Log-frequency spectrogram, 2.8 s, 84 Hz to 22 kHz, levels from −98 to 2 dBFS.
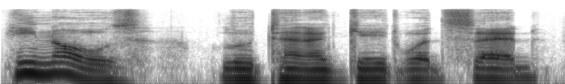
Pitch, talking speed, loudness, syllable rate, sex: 120 Hz, 105 wpm, -17 LUFS, 3.9 syllables/s, male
